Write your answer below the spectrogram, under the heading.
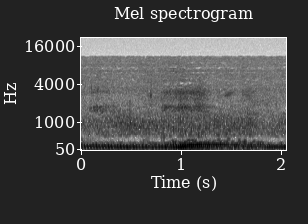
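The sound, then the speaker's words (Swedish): A Saab car rolling in at a motorsport event, its engine a low, steady rumble that swells briefly around the middle before settling again. “Nästa bil på gång in redan här. Så nu är det någon som ligger lite hack i häl bak. En Saab som rullar in här.”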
